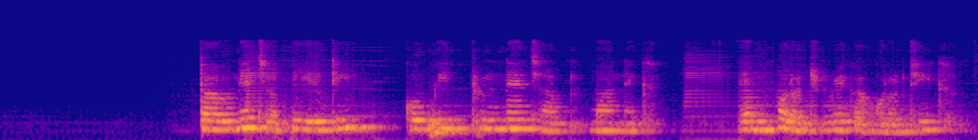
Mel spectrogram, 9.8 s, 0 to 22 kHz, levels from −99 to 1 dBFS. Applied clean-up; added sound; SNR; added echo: neural separator model SepFormer DNS4.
